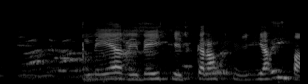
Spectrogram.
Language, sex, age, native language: Icelandic, male, 10, Icelandic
